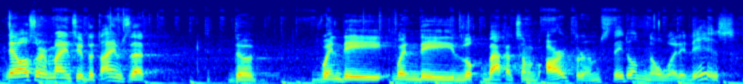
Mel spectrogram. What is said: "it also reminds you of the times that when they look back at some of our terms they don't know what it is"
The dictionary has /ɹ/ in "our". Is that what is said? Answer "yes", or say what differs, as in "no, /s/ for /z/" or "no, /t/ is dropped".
yes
